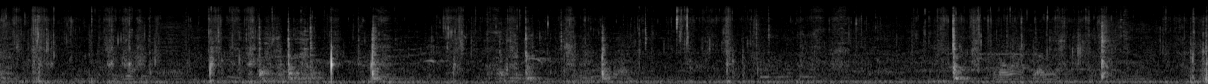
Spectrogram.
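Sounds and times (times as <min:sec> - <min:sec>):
knife cutting meat on wooden board: 0:02.1 - 0:04.0.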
